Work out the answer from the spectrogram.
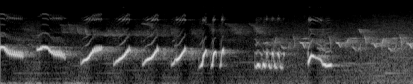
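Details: White-rumped shama trotol song used as a lure so other birds start singing: a quick run of rising, slurred whistles repeated about every quarter second, then a buzzy chattering burst and a falling whistle.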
